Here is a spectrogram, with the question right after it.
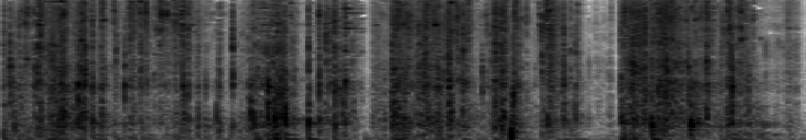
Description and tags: A sound effect of searching for keys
